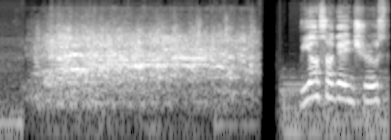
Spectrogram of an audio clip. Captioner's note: generic laugh track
